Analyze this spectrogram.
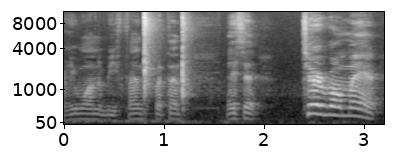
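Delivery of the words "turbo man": raised, loud call; excited shout. Retold or imitated. Shoppers hearing about more Turbo Man dolls, excited shout. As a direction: call the toy's name out. Crowd calling out the toy.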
